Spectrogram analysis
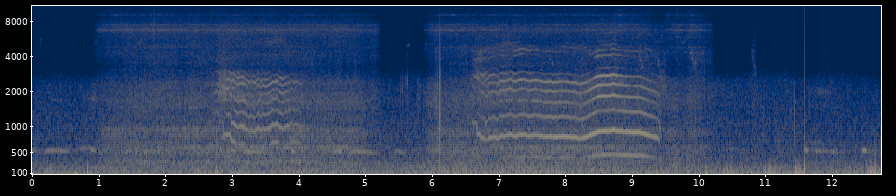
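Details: Hungry cats eating food; two drawn-out meows, a shorter wavering one early and a longer one that rises and dips in pitch, over a steady low background hum with a few sharp clicks.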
